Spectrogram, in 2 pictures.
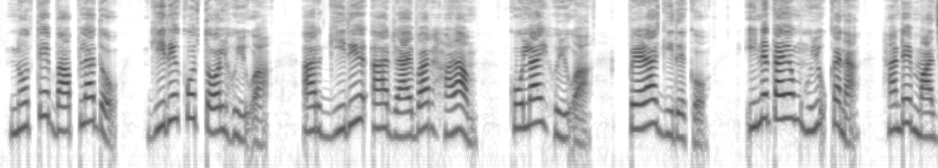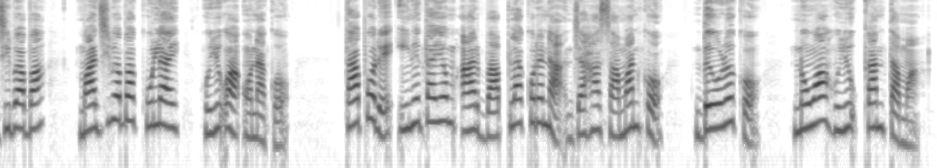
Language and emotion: Santali, neutral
